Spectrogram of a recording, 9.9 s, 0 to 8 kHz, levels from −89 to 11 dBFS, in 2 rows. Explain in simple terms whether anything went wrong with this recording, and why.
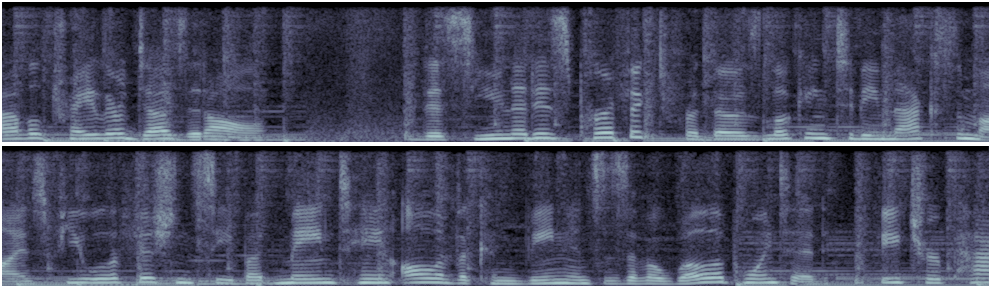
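Comfort noise in place of the background, from 1.52 to 2.00 s: for about half a second the natural background drops out and a smooth, even hiss takes its place, slightly quieter than before. This is likely because the sending side judged nothing important was happening and briefly stopped transmitting, so the receiving end filled the gap with made-up noise roughly matching the room. Throughout, the call connection also removes everything above 8 kHz, so the top end sounds dull.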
